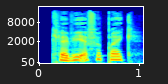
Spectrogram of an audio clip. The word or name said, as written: klaverfabrik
